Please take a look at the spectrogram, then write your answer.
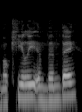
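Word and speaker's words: Mokele-mbembe: with I said it right the first time mokili and bimbe the sauropod yes yes but if you say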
